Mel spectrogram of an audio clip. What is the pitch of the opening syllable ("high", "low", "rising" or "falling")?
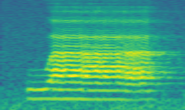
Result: low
